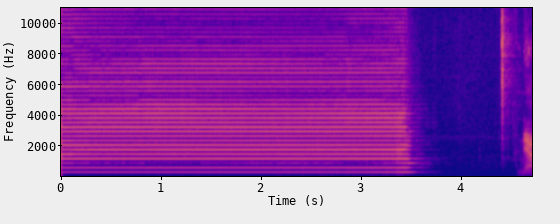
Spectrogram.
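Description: An alto saxophone holds a single steady B note for about three and a half seconds, rich and harmonic-laden, then cuts off into silence before a brief voice begins at the very end.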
